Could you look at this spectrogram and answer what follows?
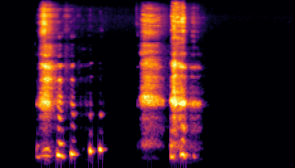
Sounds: Laughter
